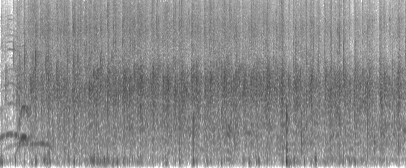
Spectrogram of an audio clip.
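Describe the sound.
Sustained applause from an audience for the evening's speakers and contributors, a dense, steady wash of many hands clapping at an even loudness for several seconds, with a brief voice audible at the very start.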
